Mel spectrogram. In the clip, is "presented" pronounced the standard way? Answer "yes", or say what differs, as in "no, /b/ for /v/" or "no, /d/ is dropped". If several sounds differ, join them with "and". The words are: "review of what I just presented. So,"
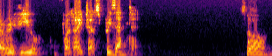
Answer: yes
